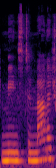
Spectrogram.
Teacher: means would be slightly devoiced before to but not that much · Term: devoiced consonants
